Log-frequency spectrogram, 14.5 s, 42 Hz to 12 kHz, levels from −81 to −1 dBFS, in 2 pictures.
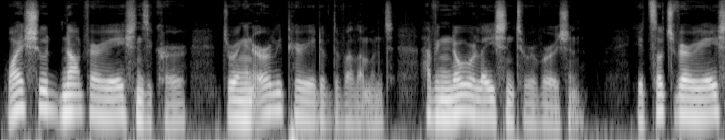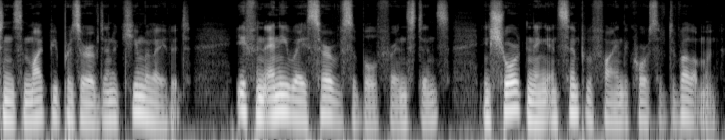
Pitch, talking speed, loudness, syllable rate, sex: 105 Hz, 160 wpm, -19 LUFS, 6.0 syllables/s, male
